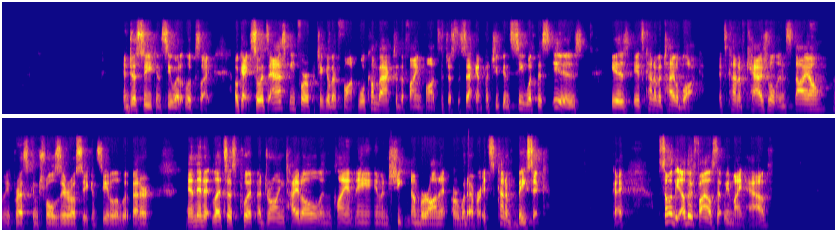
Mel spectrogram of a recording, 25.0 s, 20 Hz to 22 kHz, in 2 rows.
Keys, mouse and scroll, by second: 3.5 F15, 5.5 click, 7.2 click, 9.3 click, 14.2 ctrl+0.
